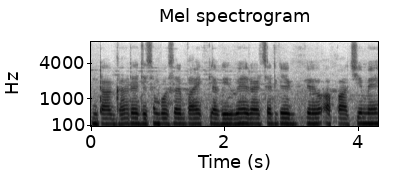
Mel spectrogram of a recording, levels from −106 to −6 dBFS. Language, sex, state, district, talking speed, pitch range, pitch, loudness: Hindi, male, Chhattisgarh, Sukma, 195 wpm, 135-145 Hz, 140 Hz, -13 LUFS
